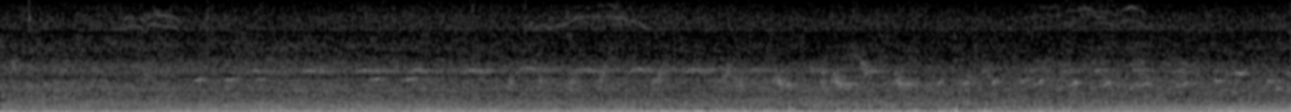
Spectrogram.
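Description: Small birds chirping in a quick run of short, high calls over a steady low rumble.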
